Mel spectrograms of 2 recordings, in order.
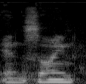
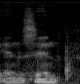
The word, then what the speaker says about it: Ensign: comments about uh pronunciation I believe in the UK one is meant to say n sign and in the US One tends to say n sin um but there we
